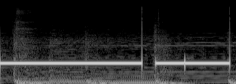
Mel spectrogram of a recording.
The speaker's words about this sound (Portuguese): Você sabe que eu vou bipar esses nomes todos, né?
